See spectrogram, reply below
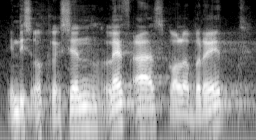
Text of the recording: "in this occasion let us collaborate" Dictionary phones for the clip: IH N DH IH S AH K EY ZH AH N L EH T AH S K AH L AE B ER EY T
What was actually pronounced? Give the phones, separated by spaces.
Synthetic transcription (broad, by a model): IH N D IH S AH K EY S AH N L EH T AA S K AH L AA B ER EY T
